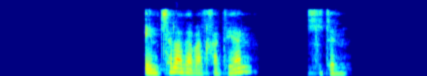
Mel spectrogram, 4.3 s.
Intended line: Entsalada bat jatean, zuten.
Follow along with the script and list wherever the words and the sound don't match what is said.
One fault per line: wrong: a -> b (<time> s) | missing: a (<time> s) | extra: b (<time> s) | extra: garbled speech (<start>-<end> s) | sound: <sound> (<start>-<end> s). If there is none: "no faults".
no faults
